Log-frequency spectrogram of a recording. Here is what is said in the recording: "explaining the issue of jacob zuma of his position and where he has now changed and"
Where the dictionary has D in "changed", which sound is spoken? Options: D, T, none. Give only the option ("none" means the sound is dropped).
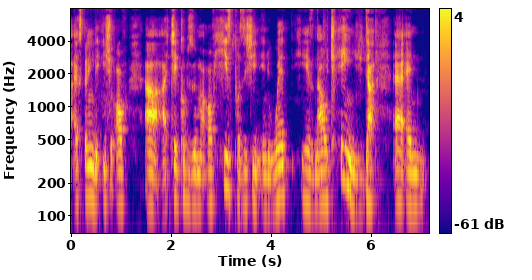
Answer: D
